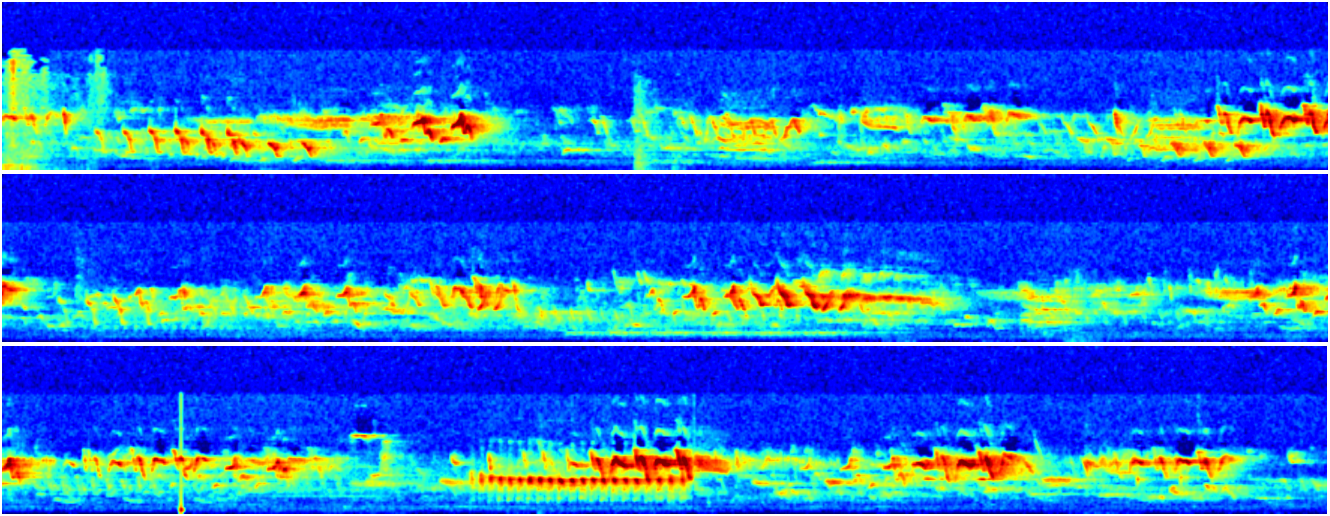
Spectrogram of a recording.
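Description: Faint birdsong: repeated high chirps and quick trills that come and go, with a single sharp click about nineteen seconds in.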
